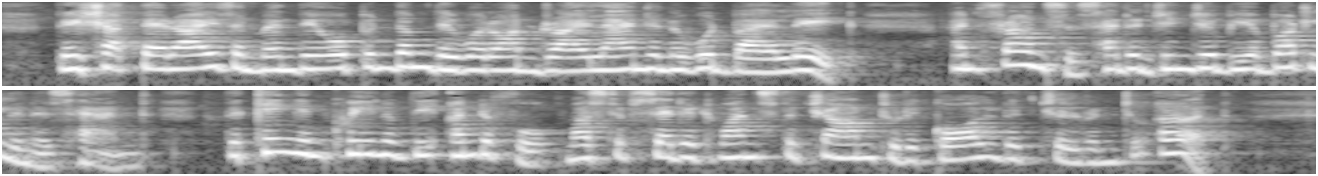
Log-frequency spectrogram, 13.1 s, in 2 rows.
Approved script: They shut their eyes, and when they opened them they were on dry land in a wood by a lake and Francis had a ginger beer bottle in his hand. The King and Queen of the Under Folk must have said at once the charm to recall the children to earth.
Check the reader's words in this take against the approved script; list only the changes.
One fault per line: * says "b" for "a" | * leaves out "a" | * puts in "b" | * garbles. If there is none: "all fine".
all fine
